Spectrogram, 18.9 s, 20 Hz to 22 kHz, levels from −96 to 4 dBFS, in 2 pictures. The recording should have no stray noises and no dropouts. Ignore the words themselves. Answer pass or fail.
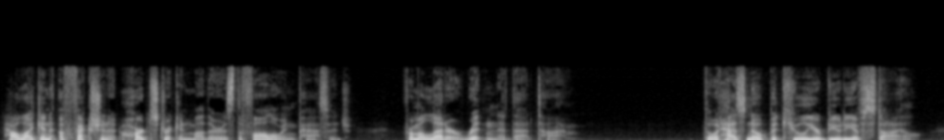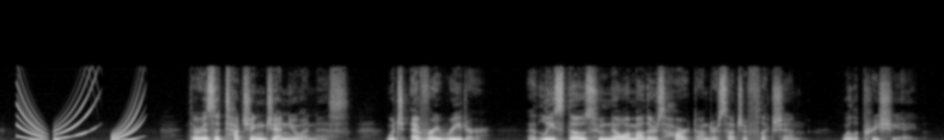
fail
